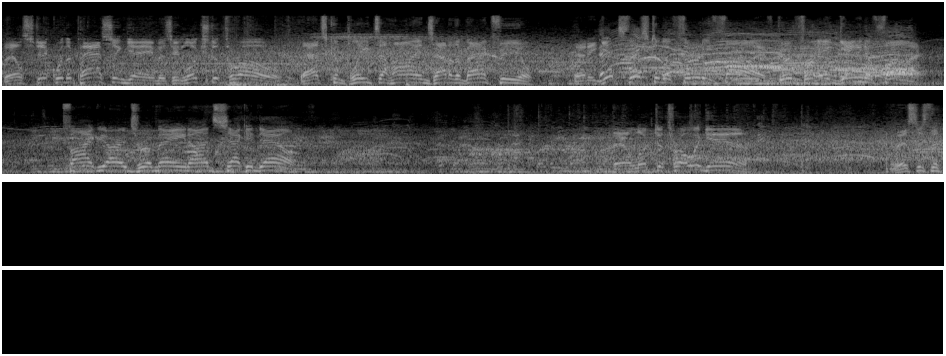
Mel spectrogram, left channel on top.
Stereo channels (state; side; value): silent; right; 59 dB below the other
